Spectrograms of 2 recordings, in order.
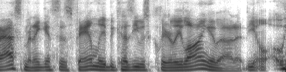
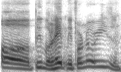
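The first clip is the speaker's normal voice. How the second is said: put-on Spanish-sounding accent, quieter; 7 semitones higher, 4 dB quieter than usual.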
